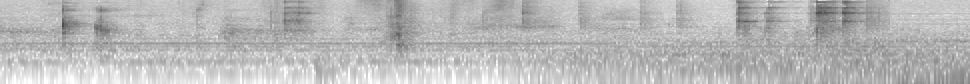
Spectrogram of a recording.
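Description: Scattered sharp clinks and knocks of small hard objects, a few seconds apart. A louder cluster near the end rings briefly, like glass or crockery.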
